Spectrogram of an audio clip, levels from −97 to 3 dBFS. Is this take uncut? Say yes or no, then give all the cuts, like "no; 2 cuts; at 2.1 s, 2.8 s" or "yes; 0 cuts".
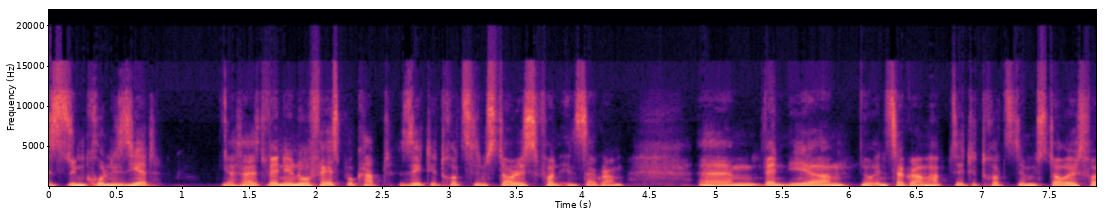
yes; 0 cuts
